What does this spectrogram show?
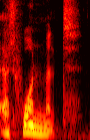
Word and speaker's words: atonement: William Tyndale probably wouldn't have pronounced this atonement. It would have been atonement for him, because it's all about unity and oneness and coming together and unifying.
